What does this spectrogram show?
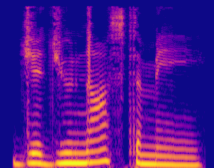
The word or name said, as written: jejunostomy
